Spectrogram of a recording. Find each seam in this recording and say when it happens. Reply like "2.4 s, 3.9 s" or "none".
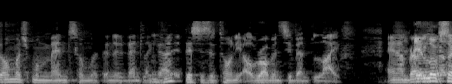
1.8 s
